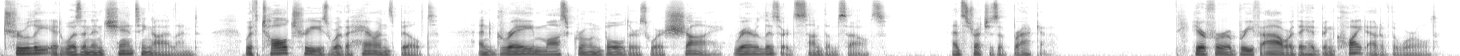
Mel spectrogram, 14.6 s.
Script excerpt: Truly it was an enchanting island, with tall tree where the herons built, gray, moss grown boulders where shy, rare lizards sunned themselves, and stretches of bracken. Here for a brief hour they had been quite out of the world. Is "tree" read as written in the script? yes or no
no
